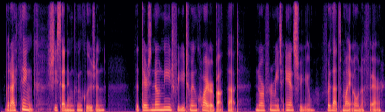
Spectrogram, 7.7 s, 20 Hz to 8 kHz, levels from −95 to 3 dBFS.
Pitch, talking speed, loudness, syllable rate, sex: 180 Hz, 220 wpm, -21 LUFS, 5.7 syllables/s, female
